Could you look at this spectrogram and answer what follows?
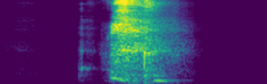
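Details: Adult male with a horrible cold for over a week, at home: brief intake of breath, then one sharp explosive sneeze tailing off quickly; sneeze.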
